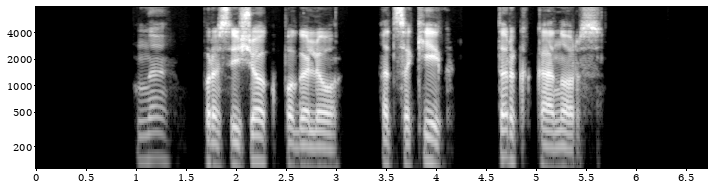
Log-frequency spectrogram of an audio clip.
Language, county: Lithuanian, Šiauliai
